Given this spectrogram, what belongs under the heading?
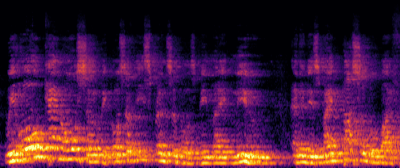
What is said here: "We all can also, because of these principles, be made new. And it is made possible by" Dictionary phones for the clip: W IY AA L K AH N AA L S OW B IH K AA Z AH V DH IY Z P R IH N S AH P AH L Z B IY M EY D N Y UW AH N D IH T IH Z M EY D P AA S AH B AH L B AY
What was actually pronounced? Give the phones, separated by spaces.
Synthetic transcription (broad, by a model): W IY AA L K AH N AA L S OW B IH K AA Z AH V DH IY Z P R IH N S AH P AH L Z B IY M EY D N Y UW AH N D IH T IH Z M EY D P AA S AH B AH L B AY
